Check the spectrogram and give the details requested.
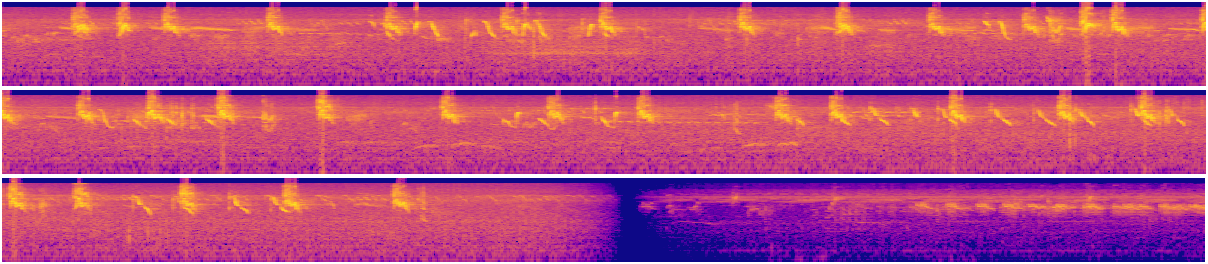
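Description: Small songbird chirping over and over, sharp high chirps about two a second, stopping abruptly near the end. A faint fast trill follows.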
